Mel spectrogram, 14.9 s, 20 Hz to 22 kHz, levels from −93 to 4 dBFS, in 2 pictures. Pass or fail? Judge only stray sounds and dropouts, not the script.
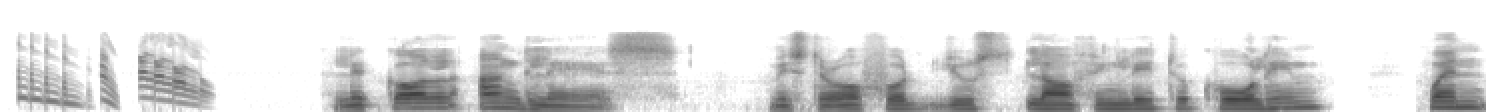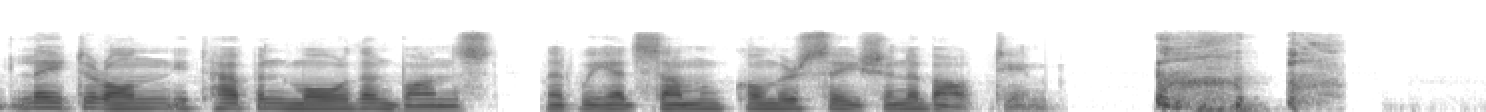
fail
